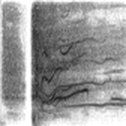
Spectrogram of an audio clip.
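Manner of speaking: sudden high shriek of laughter; cracking up helplessly mid-sentence; burst of laughter. Real, not acted. Host loses it reading absurd claim.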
